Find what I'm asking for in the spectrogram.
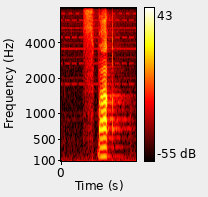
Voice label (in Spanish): nube, awakateko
